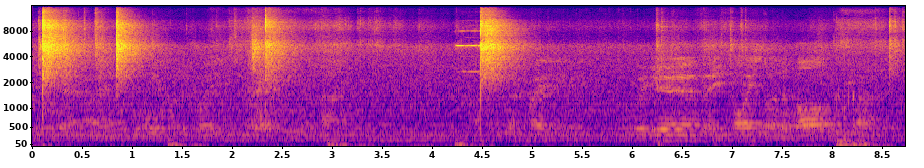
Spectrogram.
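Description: A steel tape measure's blade being pulled out and run along, in four short zipping hisses over the first five seconds, the last with a faint metallic ring.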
